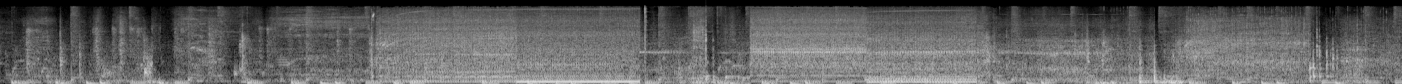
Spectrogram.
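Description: Background music, with a corded Ryobi jigsaw cutting plywood: its motor runs in a long stretch from about four to ten seconds in.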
